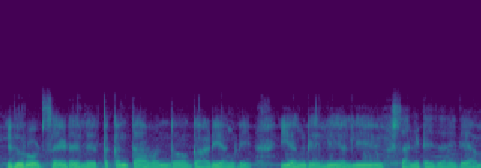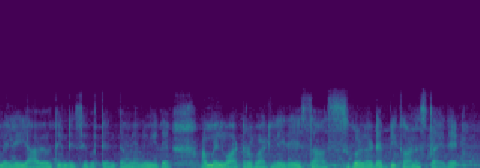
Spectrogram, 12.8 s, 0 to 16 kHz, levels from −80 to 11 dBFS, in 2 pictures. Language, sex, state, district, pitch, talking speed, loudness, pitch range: Kannada, female, Karnataka, Dharwad, 185 Hz, 90 wpm, -26 LUFS, 180-195 Hz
